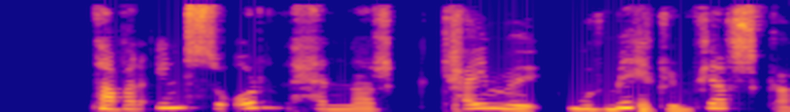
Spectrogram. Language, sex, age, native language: Icelandic, female, 13, Icelandic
